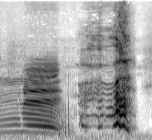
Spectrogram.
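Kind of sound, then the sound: animal, cow mooing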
